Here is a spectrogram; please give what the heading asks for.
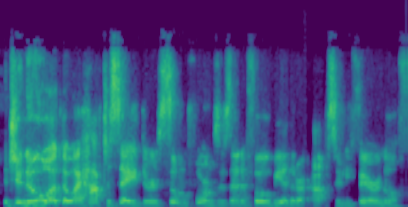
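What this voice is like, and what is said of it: Irish accent. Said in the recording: “you guys do have a very similar accent ... They're from Ireland.”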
